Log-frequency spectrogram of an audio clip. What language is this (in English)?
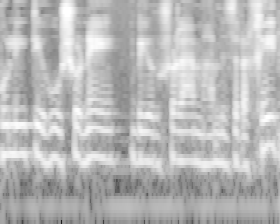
Hebrew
